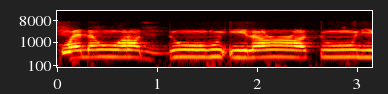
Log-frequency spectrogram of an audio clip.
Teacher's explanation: الراء في كلمة الرسول مشددة ومفتوحة مفخمة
